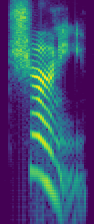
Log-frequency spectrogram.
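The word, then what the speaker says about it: Czerny: man Winslow's shot senior as played by Henry cherny what did you think about him I'm so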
